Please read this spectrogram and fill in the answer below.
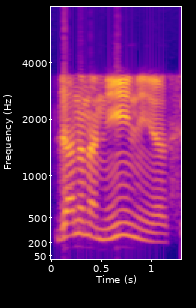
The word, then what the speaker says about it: Gianna Nannini: Est-ce que je l'ai bien dit alors, Gianna Nannini? – Gianna Nannini, ça se prononce, voilà. – Ouais, faut accentuer un petit peu, c'est ça. – Voilà, Gianna Nannini, voilà, c'est mieux comme ça.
